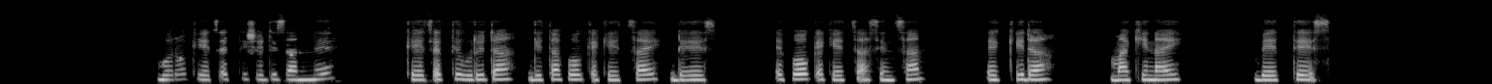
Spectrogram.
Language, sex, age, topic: Gamo, female, 25-35, government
